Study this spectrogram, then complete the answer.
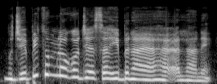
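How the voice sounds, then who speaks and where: A heartbroken young brother pleads and breaks into anguished, tearful outbursts, as a woman reading aloud puts him on. The voice sits fairly high and swings widely in pitch, heard dry and close in a storybook reading. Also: very animated, no room sound. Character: grief-stricken young man, devoted loving brother.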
